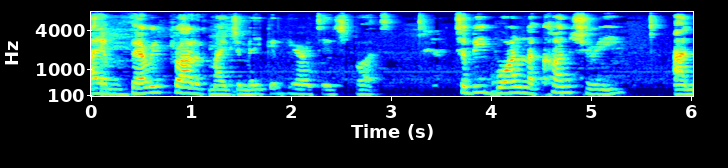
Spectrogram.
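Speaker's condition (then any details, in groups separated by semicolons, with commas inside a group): No condition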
